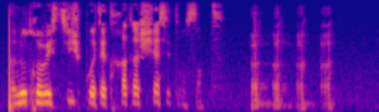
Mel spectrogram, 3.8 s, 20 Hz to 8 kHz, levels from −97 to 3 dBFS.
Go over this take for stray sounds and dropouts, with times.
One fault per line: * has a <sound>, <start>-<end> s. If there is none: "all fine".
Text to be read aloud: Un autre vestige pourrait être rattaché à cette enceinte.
* has a laugh, 2.5-3.4 s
